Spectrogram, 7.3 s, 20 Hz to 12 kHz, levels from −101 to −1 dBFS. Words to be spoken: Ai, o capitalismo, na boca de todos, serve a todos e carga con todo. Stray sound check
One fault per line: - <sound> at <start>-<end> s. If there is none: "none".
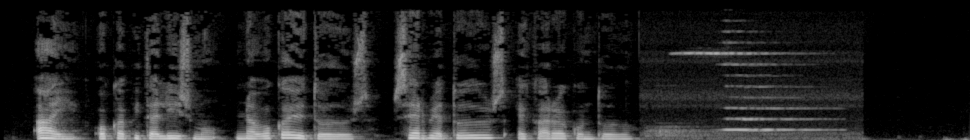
- squeak at 4.8-6.4 s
